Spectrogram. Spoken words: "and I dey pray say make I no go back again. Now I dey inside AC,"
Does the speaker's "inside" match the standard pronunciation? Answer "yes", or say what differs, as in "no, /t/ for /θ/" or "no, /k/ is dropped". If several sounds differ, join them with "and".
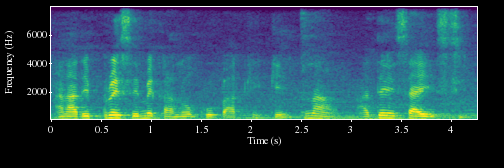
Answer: no, /n/ is dropped and /d/ is dropped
